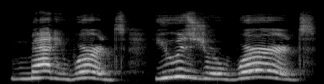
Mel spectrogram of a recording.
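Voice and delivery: loud, drawn-out chiding of oneself; self-scolding. Real, not acted. Vlogger catching herself fumbling the intro, mock scolding. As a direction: chide yourself slowly and loudly.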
